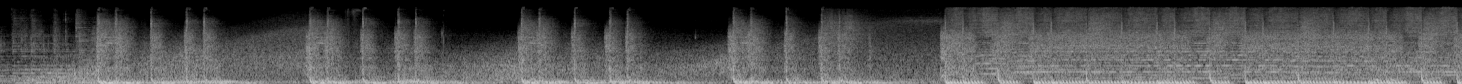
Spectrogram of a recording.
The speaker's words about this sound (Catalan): escolteu aquesta versió de la música de Terminator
